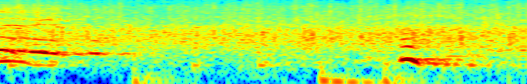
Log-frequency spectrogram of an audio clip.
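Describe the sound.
A crowd claps steadily in dense, sustained applause that fills the whole moment, with a faint voice or whistle briefly rising over the clapping.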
